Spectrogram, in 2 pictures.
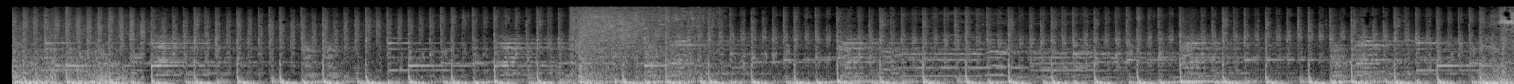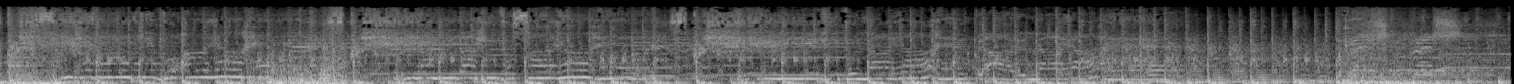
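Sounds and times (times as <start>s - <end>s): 
background music ringtone: 0.1s - 30.2s.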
